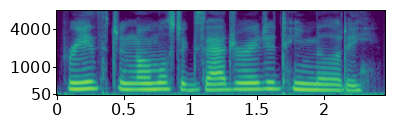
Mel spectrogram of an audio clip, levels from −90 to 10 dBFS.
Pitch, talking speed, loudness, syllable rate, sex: 215 Hz, 120 wpm, -14 LUFS, 6.3 syllables/s, female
